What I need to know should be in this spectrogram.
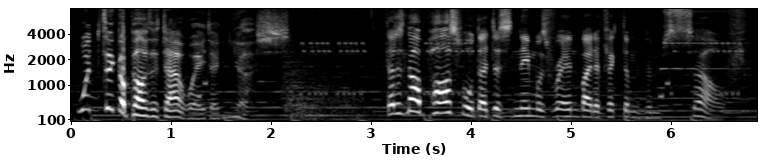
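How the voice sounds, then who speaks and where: Young male game streamer, joking and excitable, slightly high voice with a sharp, bright tone. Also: normal speed, soft background music. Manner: excitable, joking, swings between shouting and muttering. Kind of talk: casual gameplay commentary.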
